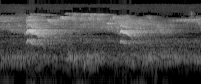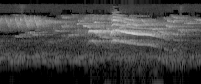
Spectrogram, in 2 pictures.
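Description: A pair of buzzards, alarmed at their nest, call in duet, their drawn-out, downward-sliding mewing cries overlapping. The female's voice is higher and longer, the male's lower and shorter, with no talking.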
